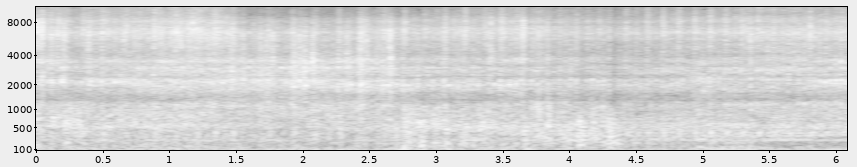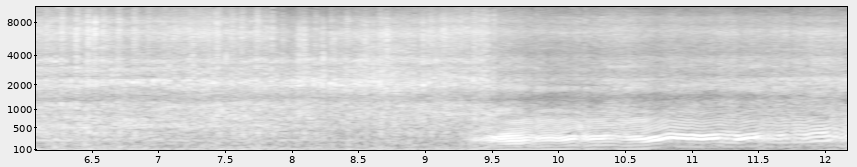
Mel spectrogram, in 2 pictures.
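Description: Enduro motorcycle engine running under throttle along a dirt trail, mixed with wind and rattle. About nine and a half seconds in, the engine note gets much louder and wavers up and down as it is revved hard.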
